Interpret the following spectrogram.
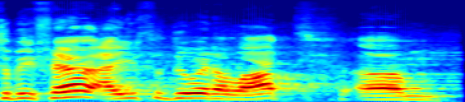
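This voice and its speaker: A man's voice: high-pitched, fairly quick, poor audio. A man chatting casually like a gym bro with his training partner, in laid-back slang.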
